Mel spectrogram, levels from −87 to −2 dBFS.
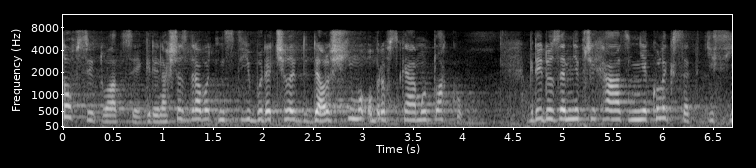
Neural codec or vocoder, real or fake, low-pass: none; real; 7.2 kHz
